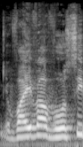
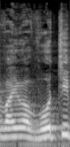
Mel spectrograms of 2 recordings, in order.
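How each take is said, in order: First: The last syllable sounds like 'see'. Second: The last syllable sounds like 'chee'. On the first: "वाइवा वोसी भी बोला जाता है" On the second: "वाइवा वोची भी बोला जाता है"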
